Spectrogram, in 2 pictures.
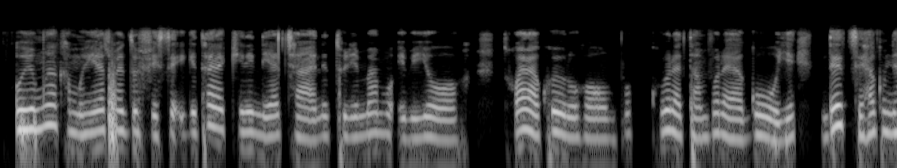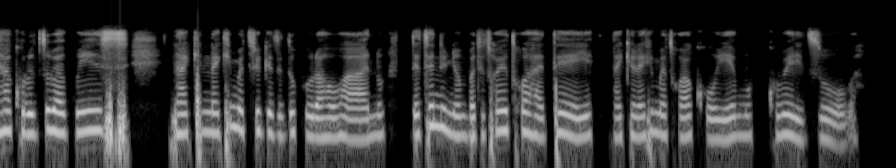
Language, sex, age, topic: Rundi, female, 18-24, agriculture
